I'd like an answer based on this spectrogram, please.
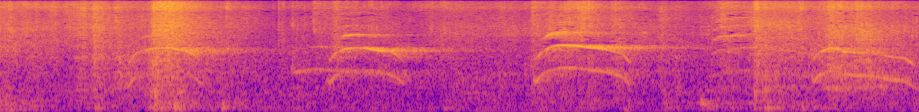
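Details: Kittens of Sor and Kapov wanting to come out and play call in a steady series of drawn-out, arched meows roughly once a second, sometimes two voices overlapping, with light rustling between.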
